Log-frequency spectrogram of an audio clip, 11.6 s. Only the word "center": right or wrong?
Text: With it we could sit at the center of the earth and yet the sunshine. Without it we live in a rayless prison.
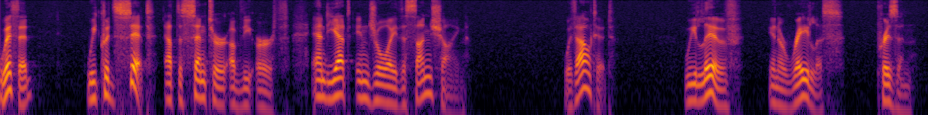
right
